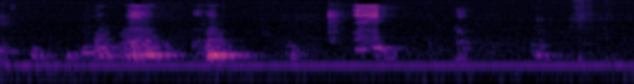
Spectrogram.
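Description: Brief, faint voice sounds, unintelligible mumbles or breaths, in short bursts during the first half, over a steady low electrical hum.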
